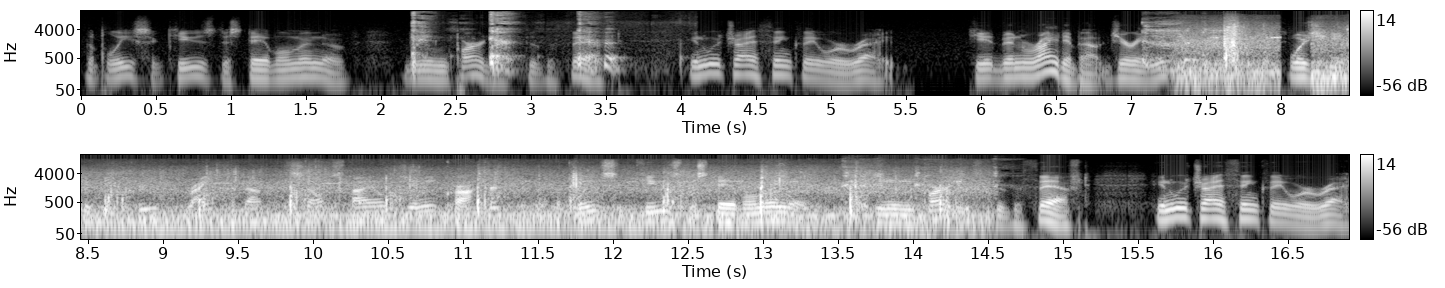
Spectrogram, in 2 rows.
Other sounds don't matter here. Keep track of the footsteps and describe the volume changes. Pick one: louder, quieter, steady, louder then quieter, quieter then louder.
steady.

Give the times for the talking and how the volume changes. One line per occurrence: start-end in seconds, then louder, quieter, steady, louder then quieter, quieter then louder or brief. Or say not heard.
0.0-16.8 louder.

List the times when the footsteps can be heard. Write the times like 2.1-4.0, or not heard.
7.2-14.6.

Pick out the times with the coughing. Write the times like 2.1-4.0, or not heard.
2.2-4.0, 7.0-7.7, 13.5-14.7.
